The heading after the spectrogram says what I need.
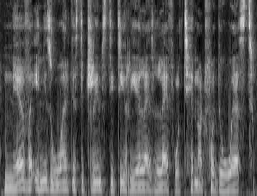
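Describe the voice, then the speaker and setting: A man with a lowish voice reads a news feature voice-over. His delivery is measured and even, paced like a scripted report.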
